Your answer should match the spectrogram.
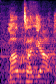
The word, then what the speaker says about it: Maltagliati: Maltagliati.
